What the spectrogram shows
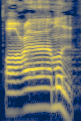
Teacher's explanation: عین کو اپنے صحیح مخرج سے ادا کر کے الف مدہ، عین کو اپنے 1 سیکنڈ کھینچنا ہے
